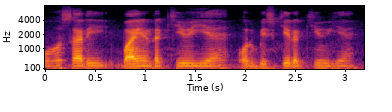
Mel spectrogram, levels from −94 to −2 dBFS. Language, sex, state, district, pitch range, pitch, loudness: Hindi, male, Uttar Pradesh, Shamli, 110-115 Hz, 115 Hz, -23 LUFS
